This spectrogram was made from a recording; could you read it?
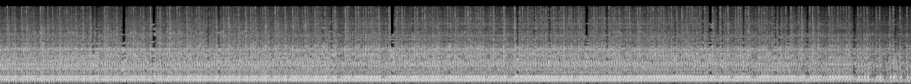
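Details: Yamaha RD125LC two-stroke after standing 17 years: steady, fairly high buzzing tone that never drops to a slow idle; idle too fast, owner plans to adjust the carburetor side screw to lower revs.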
